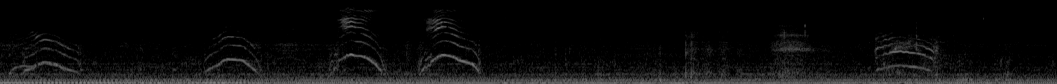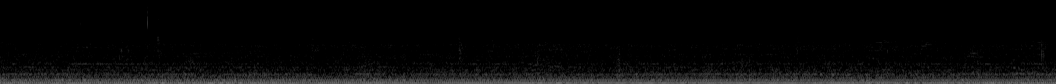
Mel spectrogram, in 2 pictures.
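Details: Bengal kittens ten days old with their mother Mischief Maker: a few high, thin rising-falling mews cluster in the first ten seconds, then only a steady low hum and faint background noise remain.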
